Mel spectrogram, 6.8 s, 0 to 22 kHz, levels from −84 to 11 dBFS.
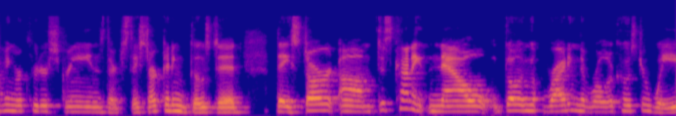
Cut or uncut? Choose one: uncut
